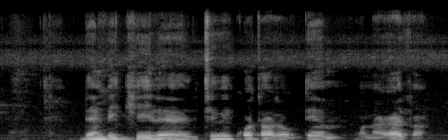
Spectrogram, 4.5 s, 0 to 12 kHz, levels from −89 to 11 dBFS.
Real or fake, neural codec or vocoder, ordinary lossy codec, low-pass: real; none; none; 10.8 kHz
